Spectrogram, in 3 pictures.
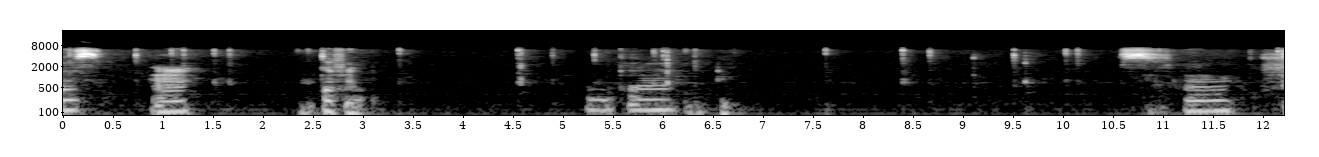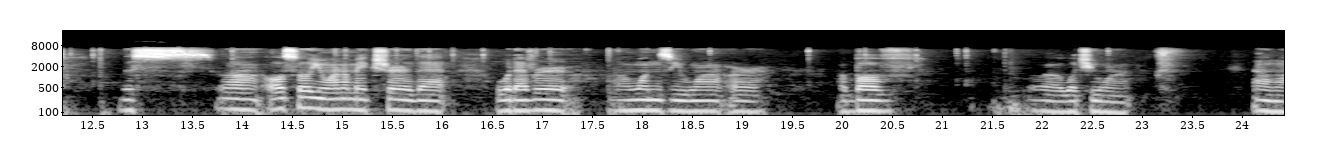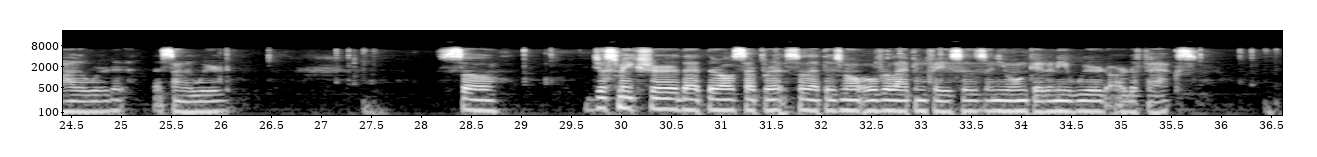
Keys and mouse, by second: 2.4 KP_1, 5.9 right click, 6.0 click, 6.2 KP_1, 10.9 KP_1, 11.9 middle click, 13.9 click, 17.7 KP_1, 21.6 KP_1, 24.5 middle click, 26.1-27.2 middle drag, 27.2 click, 27.5 KP_1, 28.5 click, 29.5 middle click, 29.7 middle click, 29.9 middle click, 30.1 middle click, 31.3-33.2 middle drag, 31.6 KP_1, 35.2-36.2 middle drag, 36.5 KP_1.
